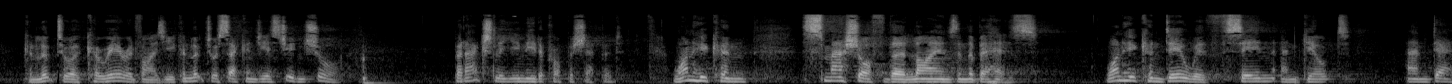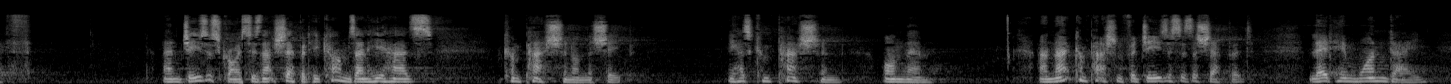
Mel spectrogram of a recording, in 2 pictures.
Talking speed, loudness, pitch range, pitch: 155 wpm, -27 LUFS, 115-145 Hz, 130 Hz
